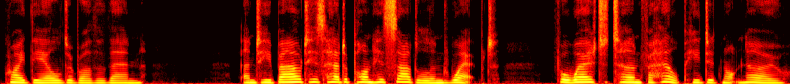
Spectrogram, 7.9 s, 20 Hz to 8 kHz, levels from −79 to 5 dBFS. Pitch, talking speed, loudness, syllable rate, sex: 210 Hz, 190 wpm, -18 LUFS, 4.9 syllables/s, female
